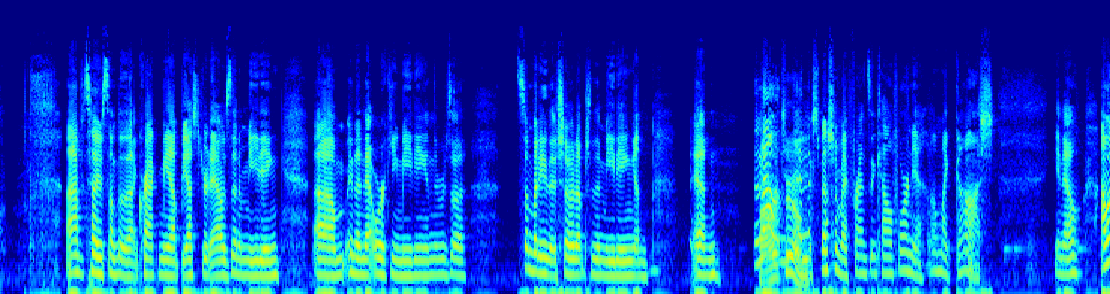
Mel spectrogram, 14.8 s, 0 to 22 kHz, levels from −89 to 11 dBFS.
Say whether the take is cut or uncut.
cut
